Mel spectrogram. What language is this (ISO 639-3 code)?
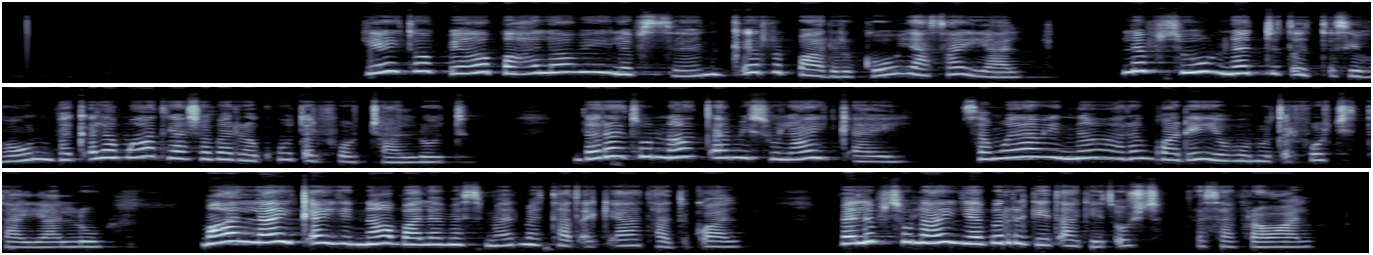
amh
